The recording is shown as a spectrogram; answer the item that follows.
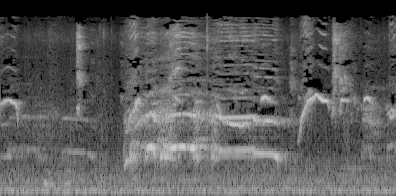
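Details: A pet cockatiel that has just begun singing and still needs a little practice sings a warbling string of whistles, with rising and falling notes and a few sharp chirps.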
